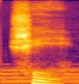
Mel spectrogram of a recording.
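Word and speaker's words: sídhe: And in those thin places lived the seed hay pronounced more or less as she.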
